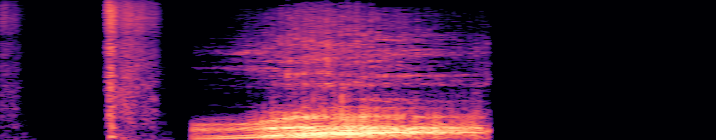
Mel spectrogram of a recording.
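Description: A dinosaur growls loudly.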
